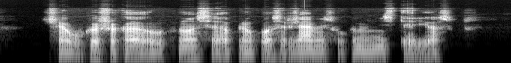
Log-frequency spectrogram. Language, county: Lithuanian, Kaunas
